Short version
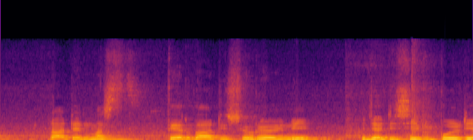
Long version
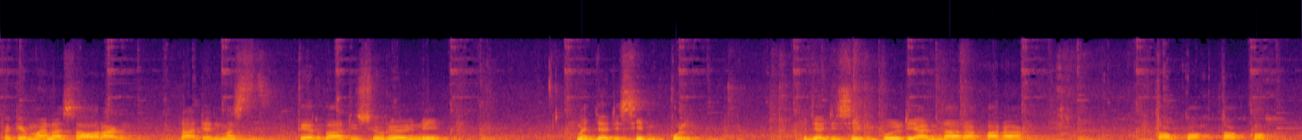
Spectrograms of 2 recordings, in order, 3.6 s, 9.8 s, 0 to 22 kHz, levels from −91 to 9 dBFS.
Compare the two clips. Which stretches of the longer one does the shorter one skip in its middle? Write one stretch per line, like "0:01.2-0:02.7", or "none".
0:03.5-0:05.8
